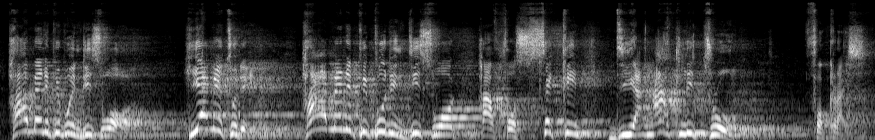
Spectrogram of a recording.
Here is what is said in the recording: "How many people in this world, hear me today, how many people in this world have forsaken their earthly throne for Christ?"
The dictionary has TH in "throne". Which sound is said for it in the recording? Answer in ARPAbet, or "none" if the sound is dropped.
T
